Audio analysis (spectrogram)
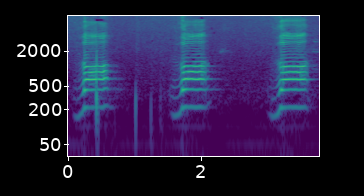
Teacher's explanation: জিহ্বার আগা সামনের উপরের দুই দাঁতের আগার সাথে সম্পৃক্ত হয়ে হরফটির উচ্চারণ হবে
